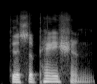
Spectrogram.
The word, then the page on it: dissipation: American English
